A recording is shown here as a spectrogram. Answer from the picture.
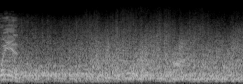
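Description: The V8 engines of a pack of NASCAR Cup stock cars running hard together as the field races through the opening corners on a restart. It is a steady, dense engine noise.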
